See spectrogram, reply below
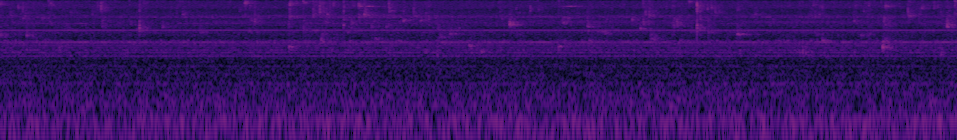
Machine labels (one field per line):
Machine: pump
